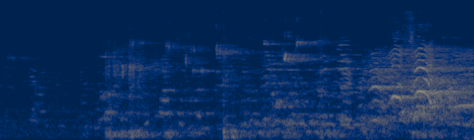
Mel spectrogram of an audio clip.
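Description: A crowd of spectators calls out and cheers in a large echoing gym.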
